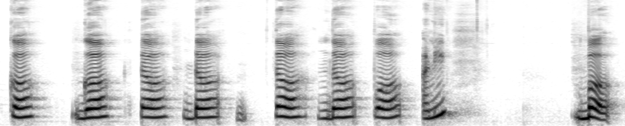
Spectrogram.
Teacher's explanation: ज्यांचा उच्चार करताना हवा आडवून जोरात बाहेर फेकली जाते तेव्हा त्याला आपण स्फोटक व्यंजन असं म्हणतो किंवा स्फोटक असं म्हटलं जातं मग ही कुठली आहेत तर क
